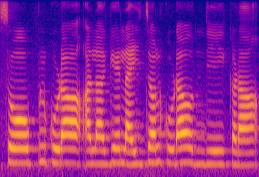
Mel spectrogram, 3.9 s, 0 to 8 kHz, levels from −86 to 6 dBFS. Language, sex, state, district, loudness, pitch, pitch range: Telugu, female, Andhra Pradesh, Sri Satya Sai, -14 LUFS, 240 Hz, 225-245 Hz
